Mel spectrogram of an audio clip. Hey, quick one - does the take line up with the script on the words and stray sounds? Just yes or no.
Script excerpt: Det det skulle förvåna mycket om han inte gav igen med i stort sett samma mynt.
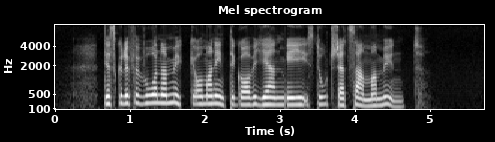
no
